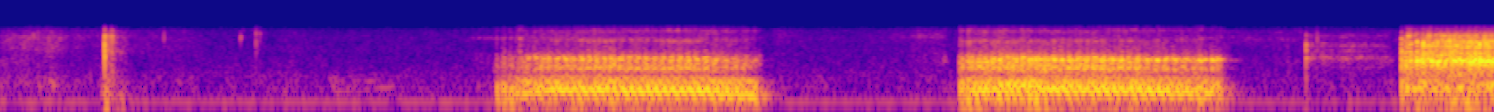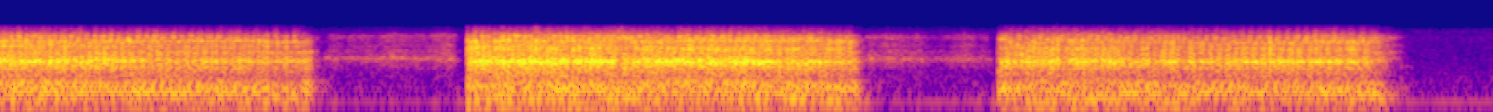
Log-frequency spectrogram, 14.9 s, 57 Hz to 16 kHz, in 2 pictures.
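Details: Charlie the dog growls on Boxing Day 2010 while refusing to share toys: five long, rough, droning growls of one to two seconds each, separated by short silences, with a sharp click near the start.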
